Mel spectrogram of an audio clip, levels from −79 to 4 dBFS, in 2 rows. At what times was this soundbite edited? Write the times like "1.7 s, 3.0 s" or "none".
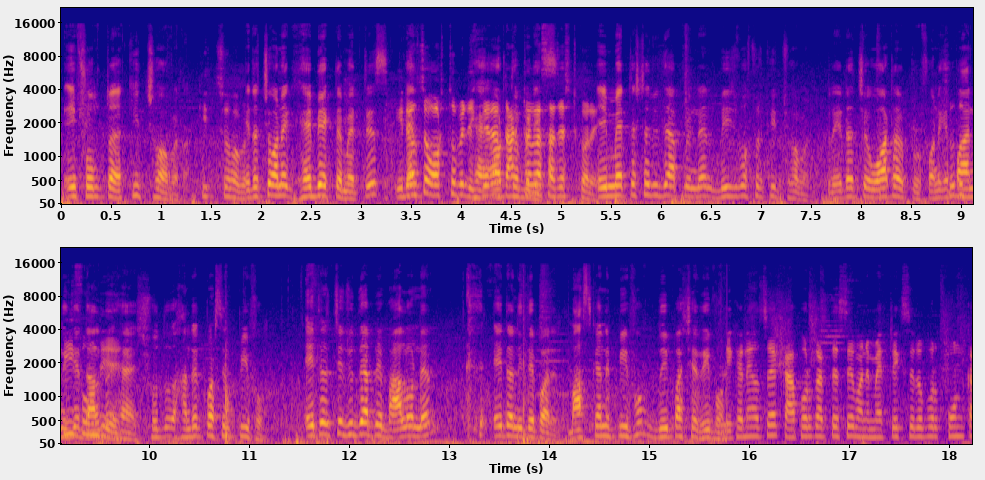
1.8 s, 5.3 s, 7.7 s, 11.4 s, 14.2 s, 15.8 s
